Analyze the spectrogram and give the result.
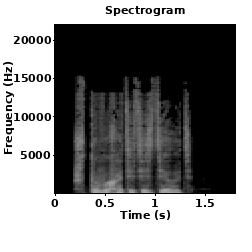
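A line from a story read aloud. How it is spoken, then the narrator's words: Whisper. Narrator (Russian): прошептала я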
